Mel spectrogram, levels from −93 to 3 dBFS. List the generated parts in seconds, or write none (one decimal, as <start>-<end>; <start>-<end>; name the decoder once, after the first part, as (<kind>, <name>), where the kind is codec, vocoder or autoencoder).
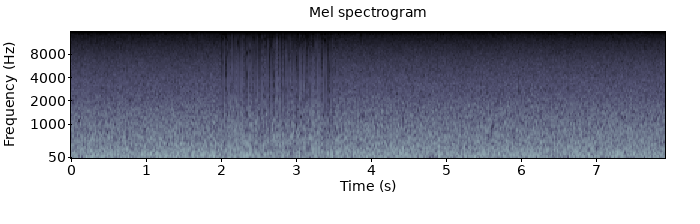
2.0-3.5 (vocoder, BigVGAN v2)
